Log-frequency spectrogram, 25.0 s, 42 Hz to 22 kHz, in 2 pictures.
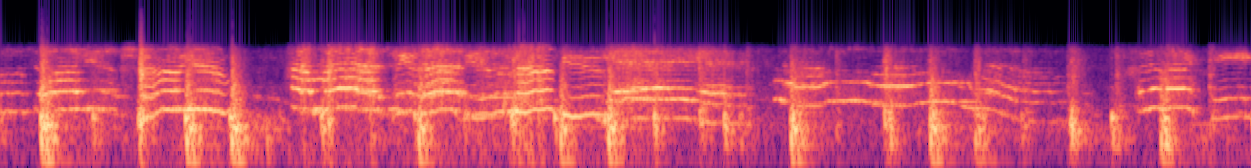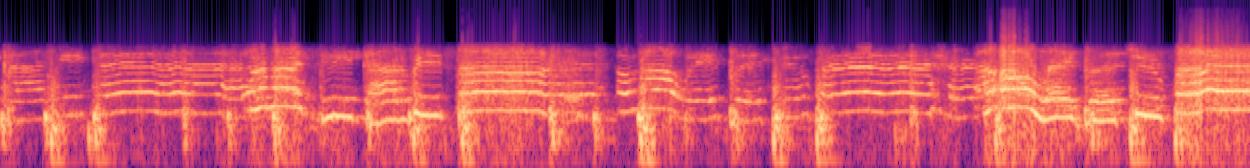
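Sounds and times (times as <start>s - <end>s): girl singing into microphone: 0.0s - 25.0s.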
